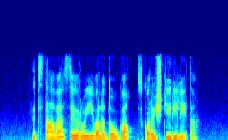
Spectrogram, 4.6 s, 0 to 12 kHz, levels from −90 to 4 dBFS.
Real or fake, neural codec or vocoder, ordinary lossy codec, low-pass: real; none; AAC, 48 kbps; 7.2 kHz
